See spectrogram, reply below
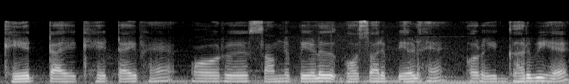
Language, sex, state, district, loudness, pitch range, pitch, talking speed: Hindi, male, Delhi, New Delhi, -17 LUFS, 135-140 Hz, 140 Hz, 190 wpm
